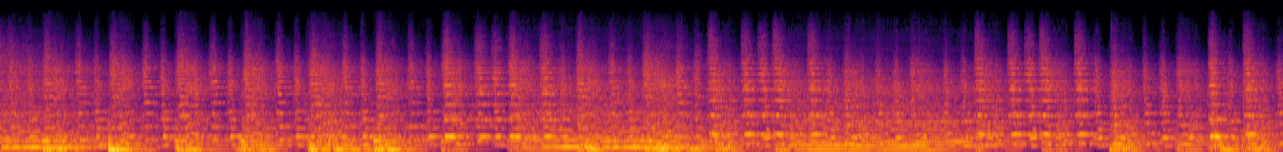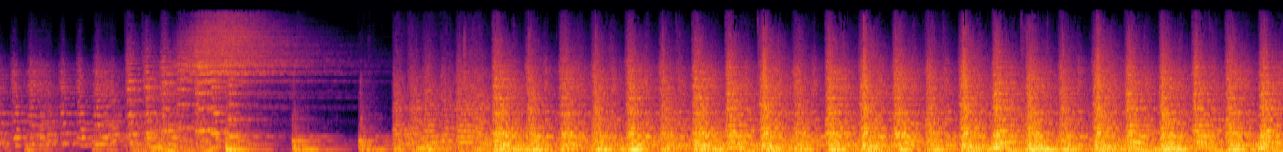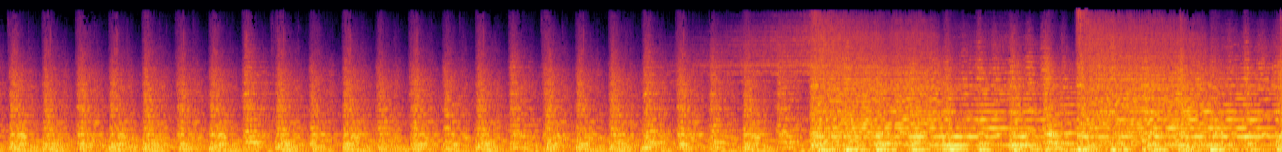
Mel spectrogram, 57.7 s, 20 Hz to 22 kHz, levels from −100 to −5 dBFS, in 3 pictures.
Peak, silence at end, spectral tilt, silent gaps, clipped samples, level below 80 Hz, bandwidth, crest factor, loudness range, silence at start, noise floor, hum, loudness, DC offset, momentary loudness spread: 0 dBFS; 0 s; -6.5 dB/octave; none; under 0.1%; -32 dBFS; 16 kHz; 18 dB; 16 LU; 0 s; -43 dBFS; none; -18 LUFS; under 0.1%; 19 LU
